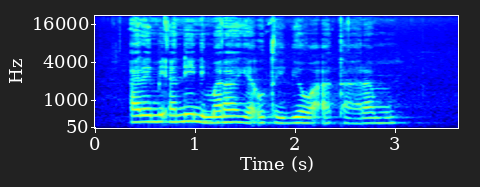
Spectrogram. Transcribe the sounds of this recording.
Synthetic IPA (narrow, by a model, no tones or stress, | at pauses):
aɾemiʔaninimaɾaɣea̰ʔotaiðjɔwa̰ʔataːɾamu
